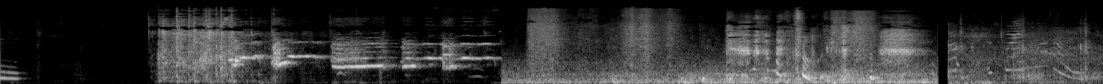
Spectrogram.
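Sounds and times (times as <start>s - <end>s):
high-pitched animal cries: 2.3s - 5.0s.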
